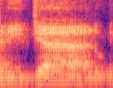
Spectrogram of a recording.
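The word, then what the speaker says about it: رجال: Nah, perhatikan pengucapan rijalu. Kalau dibacanya rijalu itu sudah betul ya. Cara baca rijal panjang itu betul ya. Berarti setelah jim harus ada alifnya.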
